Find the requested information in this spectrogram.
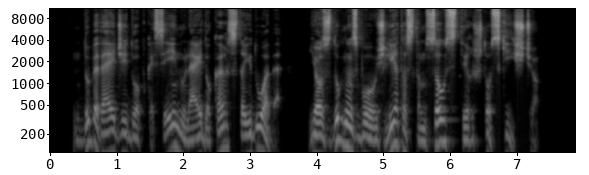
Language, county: Lithuanian, Vilnius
